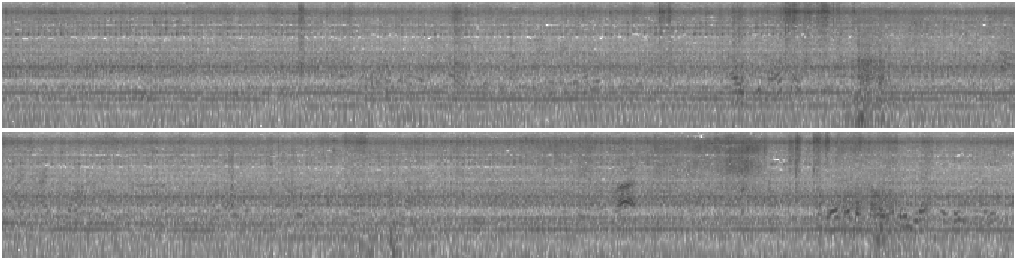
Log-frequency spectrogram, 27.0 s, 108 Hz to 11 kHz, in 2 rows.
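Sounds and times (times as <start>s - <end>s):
large engine idling: 0.0s - 27.0s
faint voices: 3.1s - 27.0s.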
